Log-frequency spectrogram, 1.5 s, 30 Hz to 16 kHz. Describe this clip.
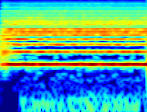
Synth Strings through home-made combfilter (32 Reason PEQ-2 two band parametric EQs in series). Samples originally made with Reason & Logic softsynths. 37 samples, in minor 3rds, looped in Redmatica Keymap's Penrose loop algorithm, and squeezed into 16 mb!
Combfilter, Multisample, Strings, Synth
